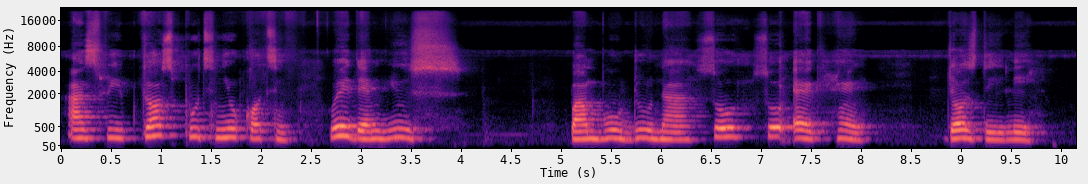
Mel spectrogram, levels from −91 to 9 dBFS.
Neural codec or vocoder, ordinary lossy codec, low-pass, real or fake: autoencoder, 48 kHz, 128 numbers a frame, DAC-VAE, trained on Japanese speech; none; none; fake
